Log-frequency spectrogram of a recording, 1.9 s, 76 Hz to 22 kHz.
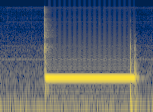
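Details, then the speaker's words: Line 6 LD150 bass amplifier with a test tone fed to the rear input jack: steady mid-pitched tone for about a second, then abrupt silence while the lights stay on. Output cuts out. "so we did have a tone I'm sure you could hear that I was on for maybe two seconds and then it shut off we have lights so there's still power"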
